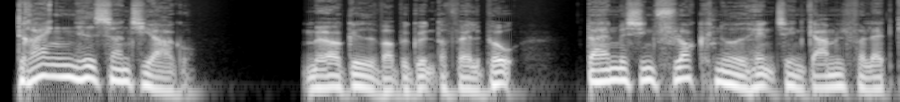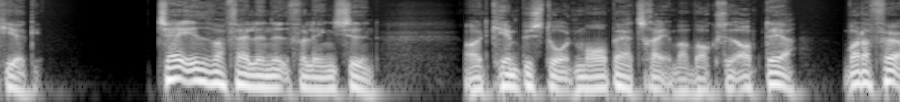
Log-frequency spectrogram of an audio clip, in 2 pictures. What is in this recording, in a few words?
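Danish Audiobook Male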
